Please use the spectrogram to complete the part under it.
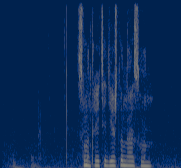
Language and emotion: Russian, neutral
